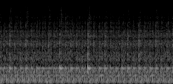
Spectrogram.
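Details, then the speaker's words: MEP 531A/501A military diesel generator, after fuel priming and decompression-lever cranking, air still in injection system: uneven, stumbling idle with occasional harder knocks while approaching proper 62–63 Hz. Rough idle from air in fuel system. "you can probably hear it now it's still stuttering just a little bit"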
